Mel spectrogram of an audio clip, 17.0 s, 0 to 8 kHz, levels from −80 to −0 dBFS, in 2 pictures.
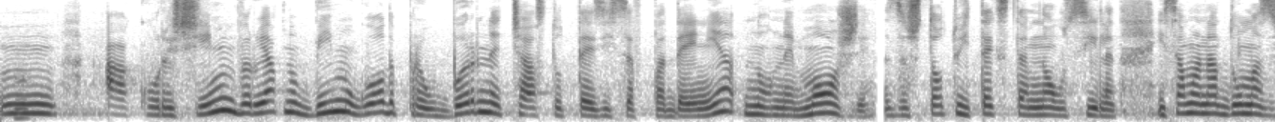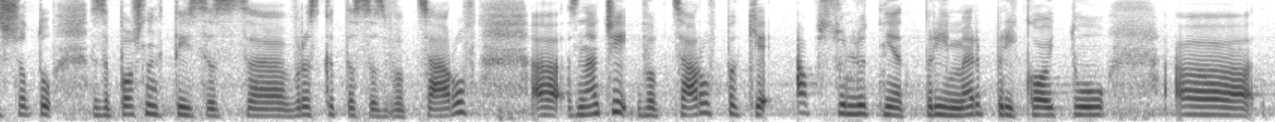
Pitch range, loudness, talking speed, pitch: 175-220 Hz, -26 LUFS, 150 wpm, 190 Hz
